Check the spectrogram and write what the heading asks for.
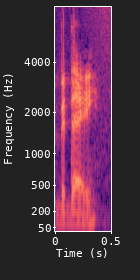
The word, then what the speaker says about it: bidet: Am I supposed to pronounce the T in that What? word? Oh yeah, the bidet.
